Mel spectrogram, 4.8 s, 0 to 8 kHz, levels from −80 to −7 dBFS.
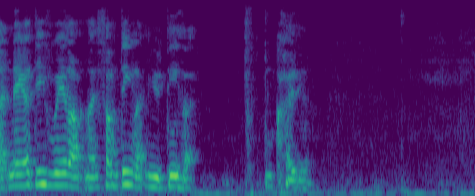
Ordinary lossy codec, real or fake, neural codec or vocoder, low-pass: none; fake; codec, 16 kHz, 4 kbps, FunCodec, trained on LibriTTS, 50 frames a second; 7.2 kHz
